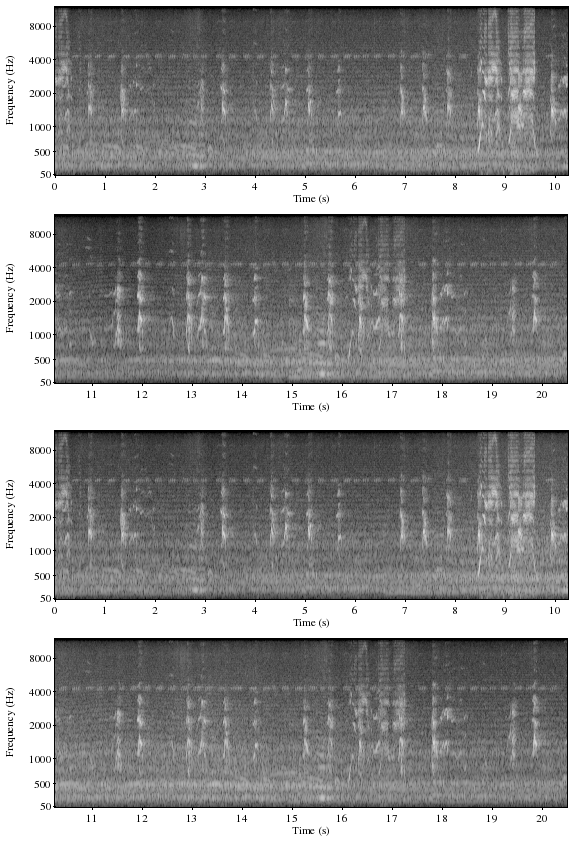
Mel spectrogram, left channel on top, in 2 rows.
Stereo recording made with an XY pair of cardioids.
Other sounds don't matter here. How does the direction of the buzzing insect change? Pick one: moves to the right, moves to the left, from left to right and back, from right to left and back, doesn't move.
from left to right and back.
